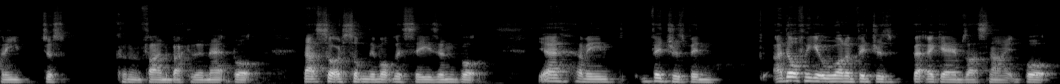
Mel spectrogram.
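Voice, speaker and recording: A man, a guest on a football podcast, giving measured analysis. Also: mid-range voice. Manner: measured, even-toned analysis. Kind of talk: casual football podcast chat.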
